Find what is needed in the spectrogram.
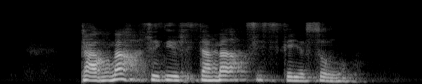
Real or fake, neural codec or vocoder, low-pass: fake; codec, 16 kHz, 1 kbps, FunCodec, trained on Chinese and English, 50 frames a second; 7.2 kHz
